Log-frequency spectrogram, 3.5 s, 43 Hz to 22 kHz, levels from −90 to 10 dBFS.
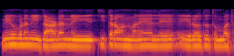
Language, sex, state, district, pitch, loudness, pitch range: Kannada, male, Karnataka, Bangalore, 140 Hz, -18 LUFS, 135-145 Hz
